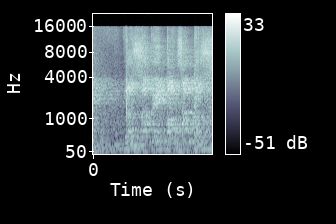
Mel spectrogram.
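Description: Stage music with choir-like singing held in long notes over a steady low bass; the chord changes about half a second in.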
